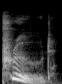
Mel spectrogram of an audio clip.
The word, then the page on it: prude: British English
